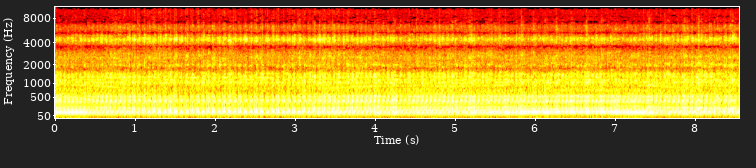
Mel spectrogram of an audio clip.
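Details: Circa-1999 Mercury 40 hp four-stroke three-carb outboard, formerly rough-idling after sitting, after carb synchronisation with CarbTune Pro: steady, even idle with smooth low drone, no misses or stumbles; idle possibly slightly high.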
